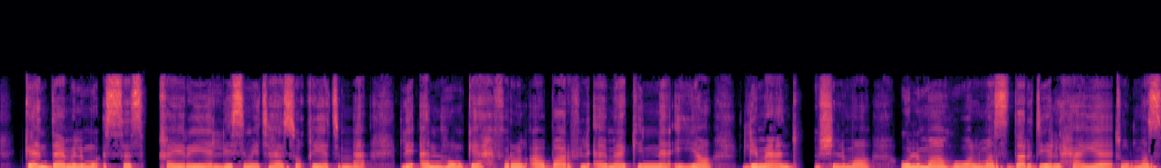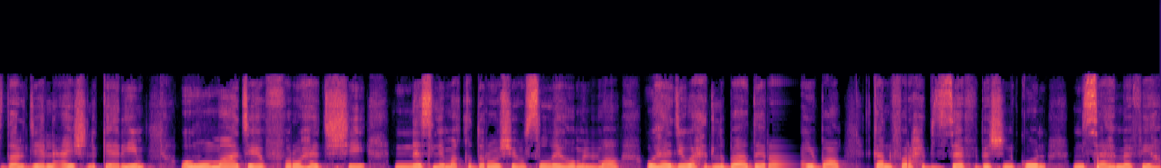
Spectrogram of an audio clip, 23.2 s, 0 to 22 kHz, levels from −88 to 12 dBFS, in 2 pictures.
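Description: Repeated packet loss (robotic sound) runs from 1.43 to 4.44 s in this speech recording, ending just before "كيحفرو أبار فالأماكن النائية". Three separate gaps, the longest 171 ms, were each papered over by stretching the preceding sound, so the passage turns choppy and machine-like with short pieces missing. A long network dropout appears at 7.96 to 8.18 s and again at 19.35 to 19.65 s. In both, the sound is drawn out into a decaying buzz or hiss across the hole, about 200 ms and 280 ms respectively, and the first one sinks into silence for its last 100 ms or so. This pattern is likely the result of a stall in which no audio arrived and the receiver could only extend the last sound until the stream came back. Bursts of packet loss occur at 11.04 to 11.15 s, right after "الماء هو المصدر ديال", and at 17.55 to 17.62 s, between "لي ميقدروش يوصل ليهم" and "أو هذه واحد". Each loses roughly 100 ms and 60 ms of sound, which the receiver fills by holding and fading the previous sound into a short buzz or hiss before resuming further along. 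Underneath all of this, the call codec trims the top end to about 12 kHz, which fits Opus running at a moderate bitrate.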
